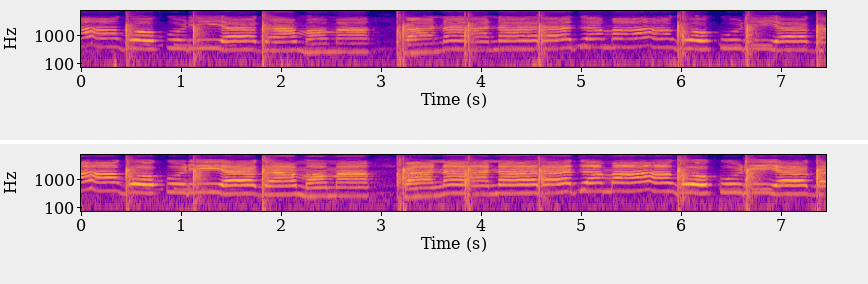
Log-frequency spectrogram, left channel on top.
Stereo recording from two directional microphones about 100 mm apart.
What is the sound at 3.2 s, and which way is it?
Female singing, 25° right (ahead or behind).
